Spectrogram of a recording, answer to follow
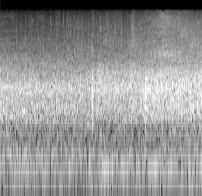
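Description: Large audience applauding, a steady dense clatter of many hands.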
